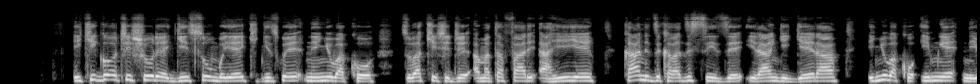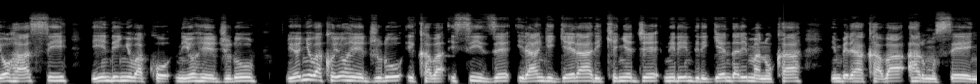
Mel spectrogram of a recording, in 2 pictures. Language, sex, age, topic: Rundi, male, 36-49, education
